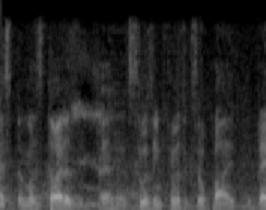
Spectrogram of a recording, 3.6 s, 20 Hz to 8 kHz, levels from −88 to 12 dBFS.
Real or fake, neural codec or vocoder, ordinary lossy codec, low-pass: fake; codec, 16 kHz, 1.1 kbps, Voila-Tokenizer; AAC, 32 kbps; 7.2 kHz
